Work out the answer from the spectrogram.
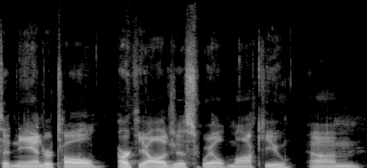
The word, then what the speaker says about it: Neanderthal: tals uh by the way if you don't pronounce it neander tall archaeologists will mock you um which is annoying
